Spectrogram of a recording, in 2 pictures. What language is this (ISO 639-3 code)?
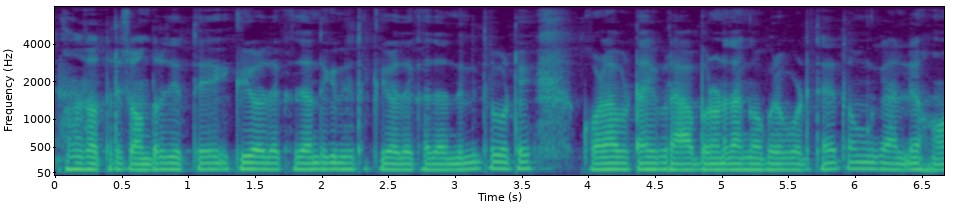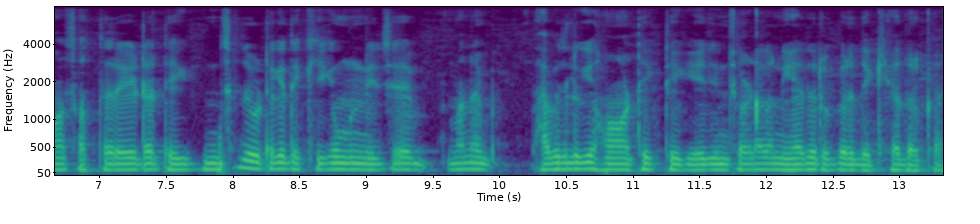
ori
